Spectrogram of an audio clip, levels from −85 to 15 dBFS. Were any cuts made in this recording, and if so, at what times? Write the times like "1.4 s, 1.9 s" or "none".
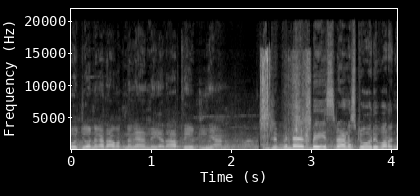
2.2 s

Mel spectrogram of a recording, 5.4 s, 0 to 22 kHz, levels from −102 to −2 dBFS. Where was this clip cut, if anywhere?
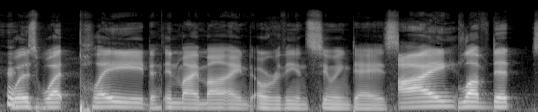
1.6 s, 3.9 s, 4.5 s

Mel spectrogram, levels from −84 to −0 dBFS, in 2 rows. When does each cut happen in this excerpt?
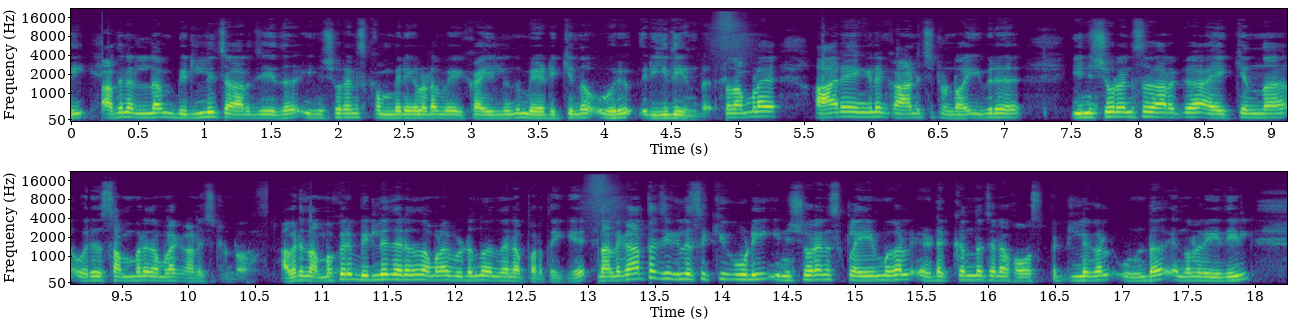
4.9 s, 13.0 s

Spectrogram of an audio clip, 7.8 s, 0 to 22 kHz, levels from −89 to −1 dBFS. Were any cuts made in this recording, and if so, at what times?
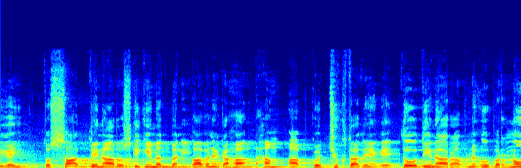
2.9 s, 4.0 s, 5.9 s

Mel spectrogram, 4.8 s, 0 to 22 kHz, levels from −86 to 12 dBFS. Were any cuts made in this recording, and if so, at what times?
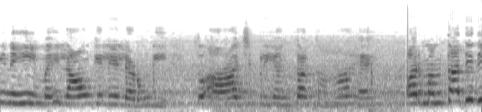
3.9 s

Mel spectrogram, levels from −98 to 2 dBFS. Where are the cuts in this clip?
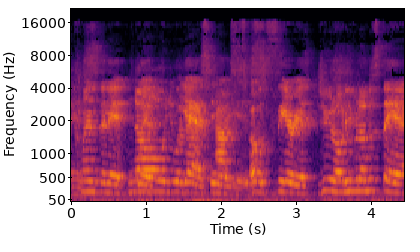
3.3 s

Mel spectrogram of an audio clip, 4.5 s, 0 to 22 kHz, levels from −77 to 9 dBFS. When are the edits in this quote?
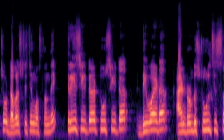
1.3 s, 3.4 s

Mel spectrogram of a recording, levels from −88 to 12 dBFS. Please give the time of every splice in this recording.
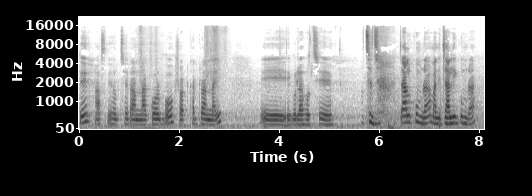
5.7 s

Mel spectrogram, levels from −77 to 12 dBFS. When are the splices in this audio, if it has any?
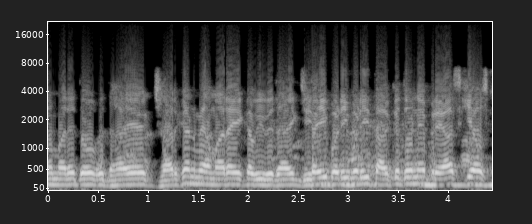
2.6 s

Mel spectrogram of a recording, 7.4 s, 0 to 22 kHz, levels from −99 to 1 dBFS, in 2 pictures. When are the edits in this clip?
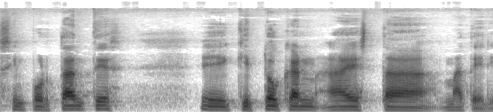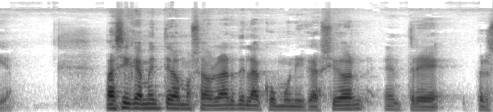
1.7 s

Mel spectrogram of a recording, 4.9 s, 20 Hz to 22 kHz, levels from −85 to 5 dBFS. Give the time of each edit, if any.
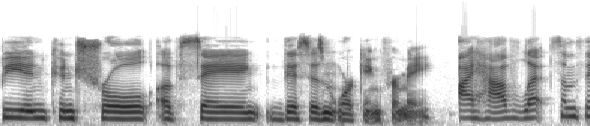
3.8 s

